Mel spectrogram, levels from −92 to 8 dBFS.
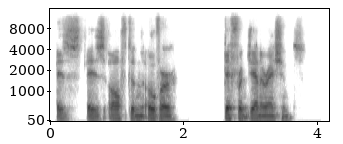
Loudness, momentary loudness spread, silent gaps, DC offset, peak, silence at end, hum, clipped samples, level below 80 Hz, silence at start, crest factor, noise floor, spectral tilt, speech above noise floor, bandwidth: -25 LUFS; 12 LU; 2.08-2.60 s; under 0.1%; -6 dBFS; 0.4 s; none; under 0.1%; -52 dBFS; 0.1 s; 20 dB; under -90 dBFS; -4 dB/octave; over 65 dB; 12.5 kHz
